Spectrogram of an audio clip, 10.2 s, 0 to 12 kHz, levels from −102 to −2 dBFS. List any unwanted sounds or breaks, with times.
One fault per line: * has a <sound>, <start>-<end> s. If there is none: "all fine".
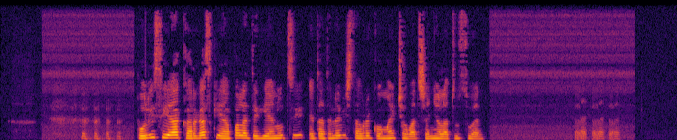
* has a laugh, 0.7-1.9 s
* has a laugh, 8.6-9.3 s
